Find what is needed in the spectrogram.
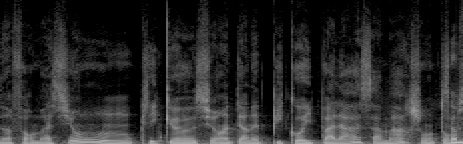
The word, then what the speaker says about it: Pico y Pala: Pico y Pala. – Donc P-I-C-O-Y-P-A-L-A, donc un peu comme ça se prononce. – Voilà, c'est l'avantage de l'espagnol.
